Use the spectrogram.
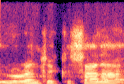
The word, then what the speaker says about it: Lorenzo Quesada: and clear yes thanks i must say your pronunciation of my name was perfect thank you very much because this is spanish and uh everyone always gets their own so thanks very much for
